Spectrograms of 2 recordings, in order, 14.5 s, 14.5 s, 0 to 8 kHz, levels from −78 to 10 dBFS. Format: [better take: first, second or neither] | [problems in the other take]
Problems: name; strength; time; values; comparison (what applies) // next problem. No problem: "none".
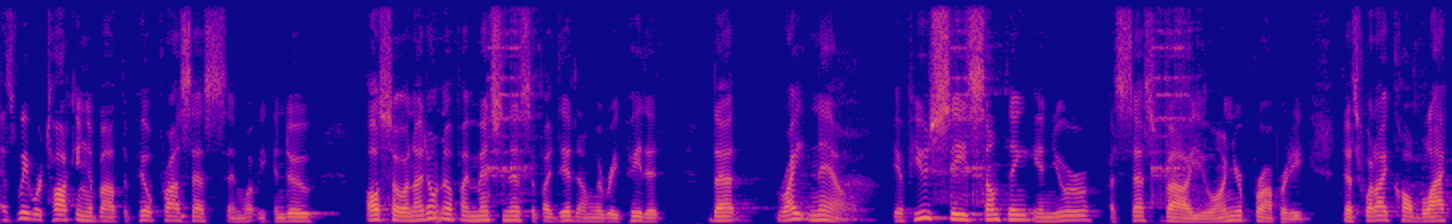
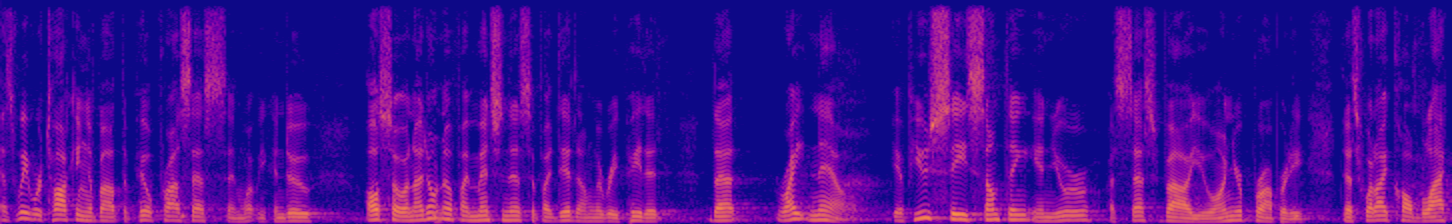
second | noise reduction (classical method Wiener filter)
